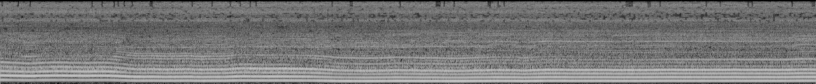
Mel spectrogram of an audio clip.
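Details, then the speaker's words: Stock Dolmar 7300 chainsaw cutting with the high jet opened fully to the limiters; loud steady high-revving buzz, pitch barely dipping, little four-stroke burble. It was four-stroking but not as much as wanted, sounds a little lean, got quite warm; carb limiters need removing. "This saw actually got quite warm in those few cuts, so make sure your saw is 4-stroking. This one was, but not as much as I'd like."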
